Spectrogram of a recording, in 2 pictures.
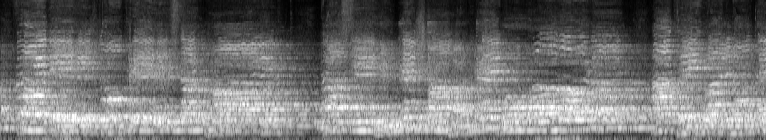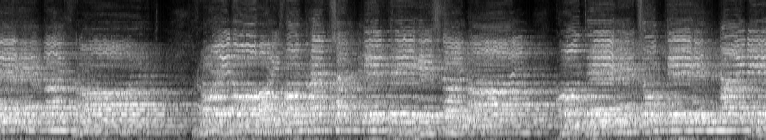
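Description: A mixed church choir of men's and women's voices singing a sacred choral piece. Its sustained phrases break briefly about six and nineteen seconds in.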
